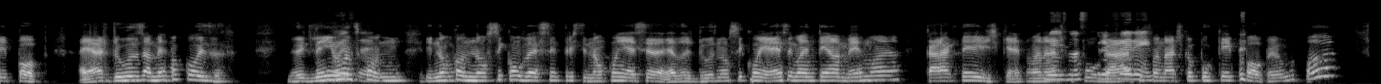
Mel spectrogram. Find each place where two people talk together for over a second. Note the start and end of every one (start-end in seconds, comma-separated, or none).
10.4-11.7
